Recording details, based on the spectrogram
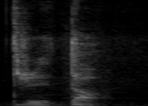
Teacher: त्र का उच्चारण स्थान दंत प्लस मूर्धा से होता है।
